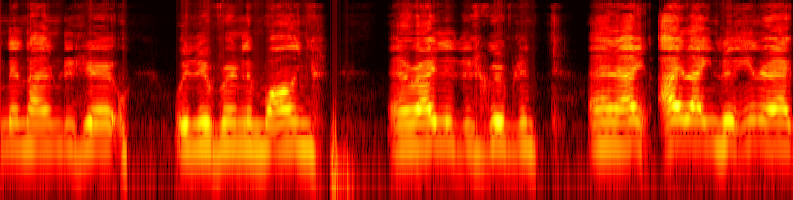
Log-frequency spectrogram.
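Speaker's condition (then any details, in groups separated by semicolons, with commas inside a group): Cerebral palsy; from birth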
